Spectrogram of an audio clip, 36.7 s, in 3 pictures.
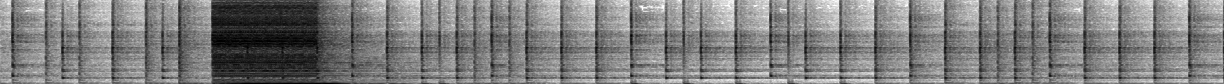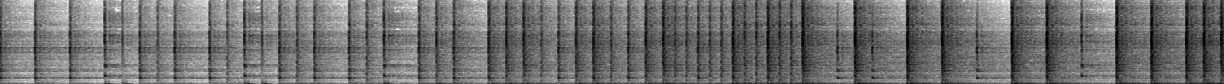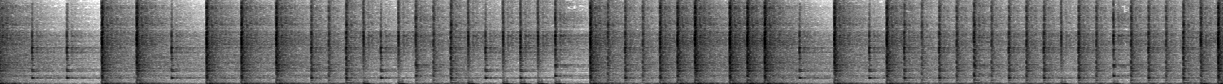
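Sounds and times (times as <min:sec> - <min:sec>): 
marching bass drum: 0:01.8 - 0:05.0, 0:16.6 - 0:36.7.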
